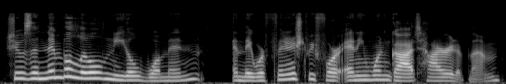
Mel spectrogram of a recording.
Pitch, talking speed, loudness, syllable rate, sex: 210 Hz, 190 wpm, -19 LUFS, 6.2 syllables/s, female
